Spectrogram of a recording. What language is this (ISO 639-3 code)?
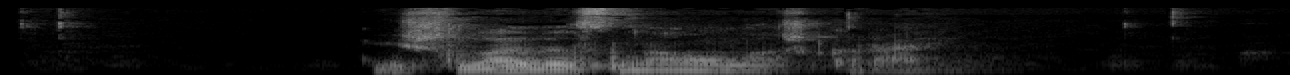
bel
